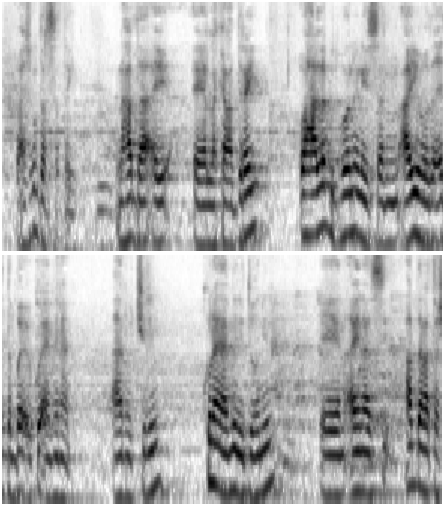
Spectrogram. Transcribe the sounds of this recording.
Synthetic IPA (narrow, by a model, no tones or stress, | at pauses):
wɑħɑɪs̬kʰʊd̪ɐrsɐt̪ʰɛ̰j | nɐɦɐd̪ɐʔɛj | ɛːlɐkʰɐlɐd̪ɪɾɛj | wɑħɑːlɐɡʊd̪bɔːnɪnɛjsɐnʔa̰ːjɐɦɔːðɐʕɪd̪ːɐmbɛɛjkʰʊaːmɪnaːn | ʔaːnʊt͡ʃɪɾɪn | kʰʊnɐaːmɪnɪd̪ɔːnɪn | ɛːnɐ̰nɐsɪhɐd̪ɐnɐt̪ʰɐʃ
